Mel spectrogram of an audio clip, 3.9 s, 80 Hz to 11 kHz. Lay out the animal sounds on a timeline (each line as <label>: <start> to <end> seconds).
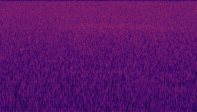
Red Squirrel (Tamiasciurus hudsonicus): 0.7 to 3.9 seconds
